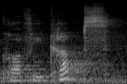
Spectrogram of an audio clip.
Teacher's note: P doesn't vibrate the s is air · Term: no vibration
